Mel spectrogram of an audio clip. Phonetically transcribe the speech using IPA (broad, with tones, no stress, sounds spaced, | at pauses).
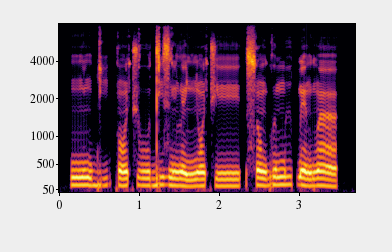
ŋ ĩ˧ ɡ͡b i˨˦ k ɔ̃˨˦ t͡ʃ oː˧ d i˦ z ĩ˧ l ɛ̃˨ ɲ ɔ̃˦ t͡ʃ eː˦ | s ɔ̃˧ ɡʷ e˦ m ɨ˦ ɓ ɛ̃˧ ɡʷ ã˦˨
